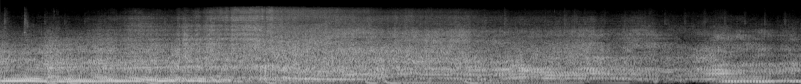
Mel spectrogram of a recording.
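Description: A car engine roars and revs as a car speeds past.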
